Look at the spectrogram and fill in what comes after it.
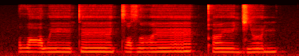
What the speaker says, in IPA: ðˤɛɐ̯wẽːtɛ̃ː tʲəzˤɛ̃ː | qʼẽːd͡ʑə̃nʲ

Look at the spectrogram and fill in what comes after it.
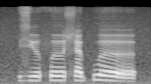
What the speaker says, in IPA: zʲəːfəːɬæ kʷɜː

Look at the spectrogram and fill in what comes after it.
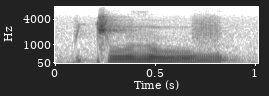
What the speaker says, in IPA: cuðuv

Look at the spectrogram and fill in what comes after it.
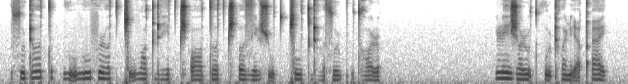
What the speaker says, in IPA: suʈɤt | ðṵβufɹɤtǀṵ βɔtɖʱett͡ʃʼɔ tɤtt͡ʃʼɤ ziɭʃṵt ǀut ɖʱɤsuɭpʼṵtɣɔɭ | ɭeʒɔ ɭṵtθṵʈʰɤ ɳḭqʼe

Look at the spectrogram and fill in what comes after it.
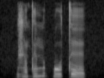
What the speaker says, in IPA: ʒõtĩmɾɯ k͡pu te

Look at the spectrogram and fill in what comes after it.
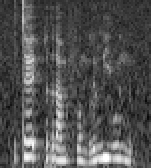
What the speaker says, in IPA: tɛː˥˩k̚pra˧mfo˨˩mlɯ˦˥ŋ ju˥˩n

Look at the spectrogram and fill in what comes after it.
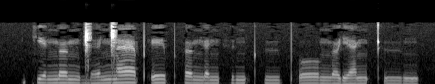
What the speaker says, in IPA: kʲɛŋœŋ ɡ͡ǁɛŋ͡ǁæ pʼe pʰœŋɾɛŋhyŋpʰʉ pʼo ŋœɾʲæŋ tʼʉŋ

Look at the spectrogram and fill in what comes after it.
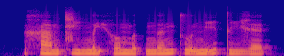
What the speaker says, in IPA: xa˨˩mt͡ɕi˨˩ŋə̰˧˨j ho˨˦mə˨˩p̚ ŋə˨˦nt̪ʰṵ˧˨nḭ˧˥ t̪i˧ɣɛ˨˩k̚

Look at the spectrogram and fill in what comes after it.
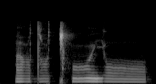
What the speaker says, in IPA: adˤuǀʰɔ̃ jɔ

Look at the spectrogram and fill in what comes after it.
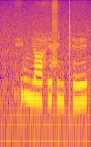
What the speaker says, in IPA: hju˦n̪ja˧he˧si˨˩n kʰe˨˦

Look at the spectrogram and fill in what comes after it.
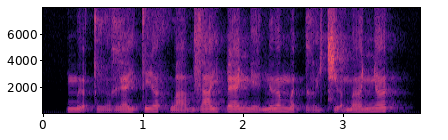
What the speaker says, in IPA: mɨ̰˧˨ə̯t̪ɨ̤˨˩ə̯ɣɛ˨˦jt̪i˨˦ə̯ hwa˧˩mza˧jɓɛ˨˦ ɲe̤˨˩nɨ˧ə̯mə˨˩t̚ ɣə̤˨˩jt͡ɕɨ̰˧˨ə̯məː˧ ɲəː˦˥t̚

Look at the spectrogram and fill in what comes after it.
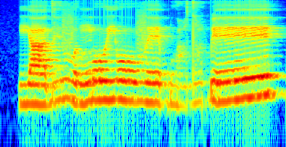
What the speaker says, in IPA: jade̤ vəŋ͡moːjoːveː ɓo̤dˤi̤ ɓeː

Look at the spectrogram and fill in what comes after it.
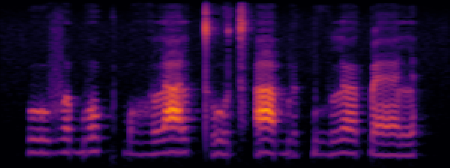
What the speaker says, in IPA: u˨və˦bo˦k ɓɔ̤˨la˦l tʼu˨t͡sʼa˦ bʏ˨k͡pṳ˨ lœ˦k͡pɛ˨l

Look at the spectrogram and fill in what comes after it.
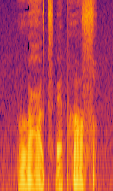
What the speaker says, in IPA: ɤ ʕɯt͡sʼɛpʰɤsˤ

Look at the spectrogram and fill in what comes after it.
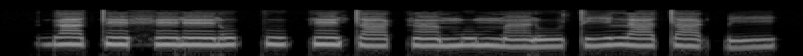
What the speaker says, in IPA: ɡa˧tɛ̃˧hɛ̃˧ ɾɛ̃˧ɾo˦ku˧ kɛ̃˦ta˧ kã˧mu˧mã˨ ɾu˨ti˨˦ la˦ta˦˨k͡pi˨˦

